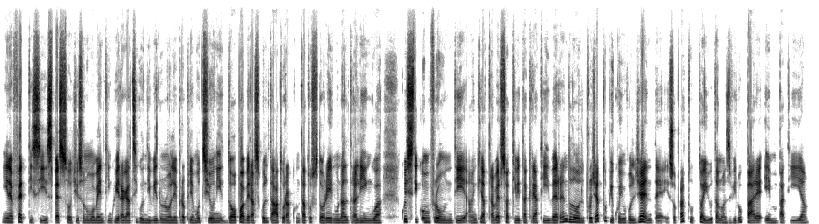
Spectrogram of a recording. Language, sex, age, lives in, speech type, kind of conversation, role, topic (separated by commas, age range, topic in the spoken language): Italian, female, 20-24, Italy, read, expert-assistant, expert, C'è un posto dove posso ascoltare racconti su lingue che stanno per scomparire?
